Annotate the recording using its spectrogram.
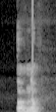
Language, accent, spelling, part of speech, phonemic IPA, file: French, Canada, porno, noun, /pɔʁ.no/, LL-Q150 (fra)-porno.wav
- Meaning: 1. porno; porn 2. porn movie, skin flick, blue movie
